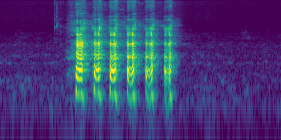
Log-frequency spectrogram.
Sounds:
Laughter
